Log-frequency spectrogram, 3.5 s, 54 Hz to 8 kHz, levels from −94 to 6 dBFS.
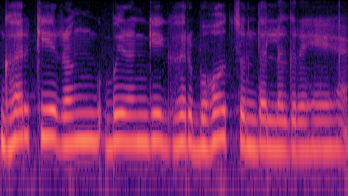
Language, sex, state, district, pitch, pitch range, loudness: Hindi, female, Bihar, Araria, 210 Hz, 190-225 Hz, -30 LUFS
